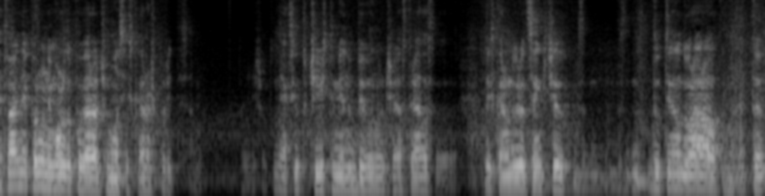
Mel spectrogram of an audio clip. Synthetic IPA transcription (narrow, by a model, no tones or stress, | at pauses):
ɛt̪ovanɛpɤɾvonɛmɔʒɛd̪ɐpovʲjaɾvɐt͡ʃɛmoɐsɛiskʰaɾvəʃpɐɾit̪ɛ̥samo | nɐliʃt̪ɔt̪onʲaksiot̪ʊ̥t͡ʃiliʃt̪ɛmiɛd̪obivɐnot͡ʃɛast̪ɾʲavəd̪ɐsə | d̪ɐiskaɾvɐmd̪obɾiot̪sɛŋki̥t͡ʃɛd̪ | d̪d̪ɐot̪id̪ɛnɐd̪obɾaɾabot̪ʰənɐ̰lɛ̰t̪ə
